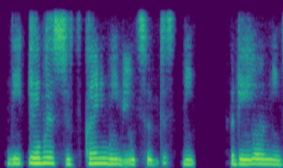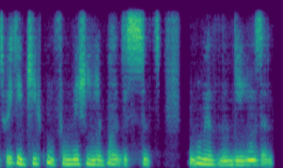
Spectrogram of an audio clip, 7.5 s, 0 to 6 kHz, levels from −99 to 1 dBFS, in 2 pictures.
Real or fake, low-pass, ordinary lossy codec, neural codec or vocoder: fake; 5.4 kHz; none; codec, 16 kHz, 0.5 kbps, FreqCodec, larger model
